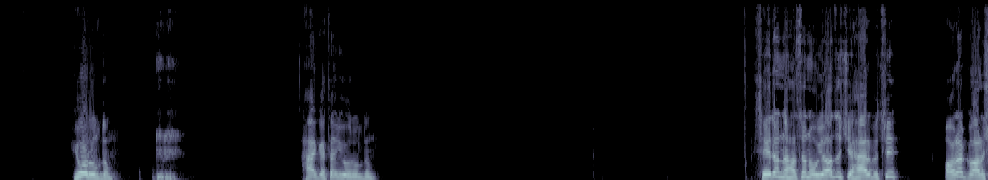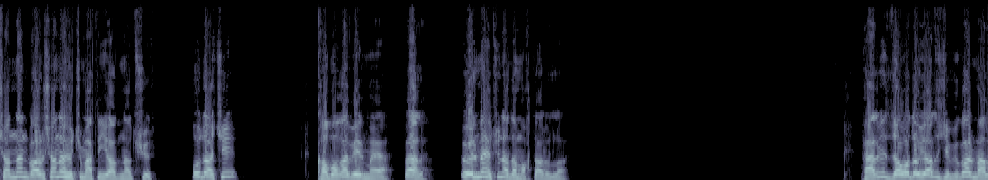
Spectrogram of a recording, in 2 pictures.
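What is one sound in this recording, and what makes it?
A middle-aged man speaks into a close microphone in short bursts with long pauses.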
